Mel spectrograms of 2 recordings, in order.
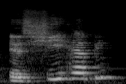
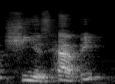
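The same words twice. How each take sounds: First: Rising question, noticeably higher; question tune. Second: Said in the usual way. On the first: Shown as a demonstration. Teacher modeling the question form for students. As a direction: lift the end into a clear question. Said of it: "y la forma interrogativa". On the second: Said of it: "La afirmativa".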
